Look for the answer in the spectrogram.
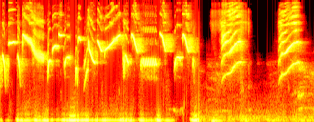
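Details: Canary song in the morning: quick slurred whistled notes and chirps, followed by a few thinner rising and falling calls after a short break, with a low hum underneath.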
